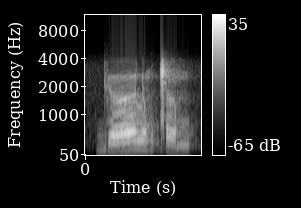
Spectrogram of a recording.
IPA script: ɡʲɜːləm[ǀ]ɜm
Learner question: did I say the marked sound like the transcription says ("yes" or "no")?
no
